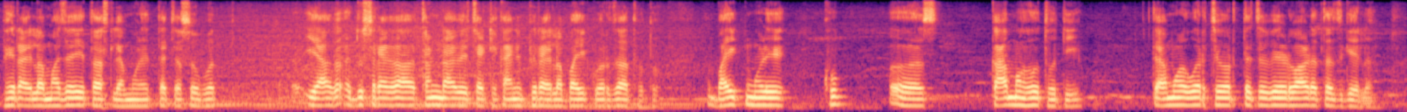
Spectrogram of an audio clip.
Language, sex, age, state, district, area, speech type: Marathi, male, 45-60, Maharashtra, Osmanabad, rural, spontaneous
